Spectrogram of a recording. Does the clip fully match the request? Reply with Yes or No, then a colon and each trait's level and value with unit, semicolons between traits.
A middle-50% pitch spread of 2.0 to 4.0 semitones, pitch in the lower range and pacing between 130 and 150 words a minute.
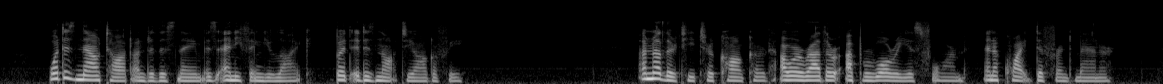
No: average, 2.9 semitones; medium, 175 Hz; average, 145 wpm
